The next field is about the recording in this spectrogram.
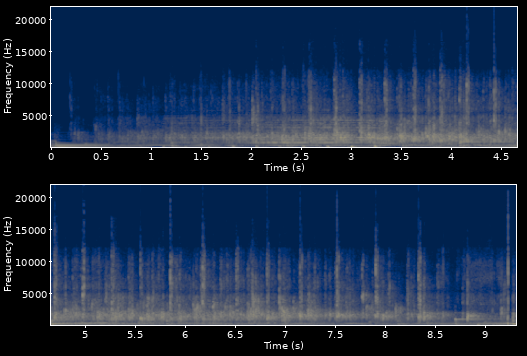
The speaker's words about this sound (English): I want you to give the Lord a loud clap and a shout of praise. Can we do that? One, two, go. Everybody.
